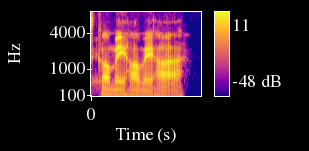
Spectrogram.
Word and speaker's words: Kamehameha: It's Kamehameha, like with the K at the front.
